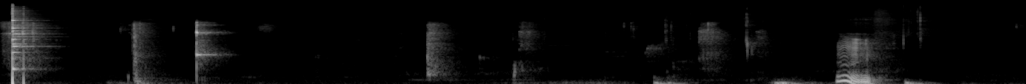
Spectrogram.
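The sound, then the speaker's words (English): Beer glasses clink together in a toast before a beer is tasted: a bright ring followed by two more sharp taps, then softer knocks and low muffled sounds as the glasses are handled. “Ready to give this a go? Yes. Cheers.”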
